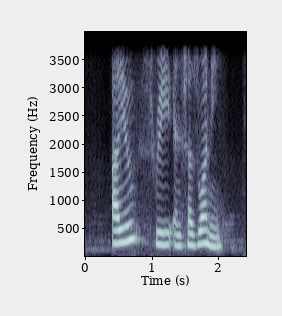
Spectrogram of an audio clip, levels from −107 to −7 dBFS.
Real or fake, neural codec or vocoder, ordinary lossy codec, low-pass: fake; codec, 16 kHz, 1 kbps, X-Codec, HuBERT features, trained on LibriSpeech; none; 3.6 kHz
